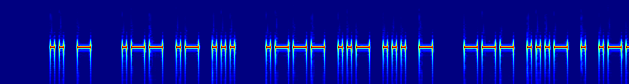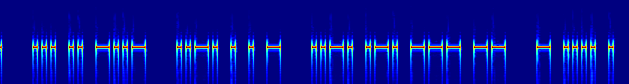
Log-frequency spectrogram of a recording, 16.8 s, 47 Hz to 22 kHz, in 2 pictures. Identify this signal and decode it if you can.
Morse code, heard as a keyed tone, about 20 wpm, 700 Hz. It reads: IT WAS JUST OVER SIX FEET FROM THE
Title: Sentences from Top 1000 Words - Review Part 2 - 20wpm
